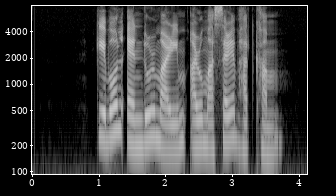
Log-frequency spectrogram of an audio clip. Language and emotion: Assamese, neutral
